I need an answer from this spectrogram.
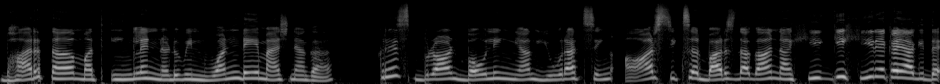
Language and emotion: Kannada, happy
